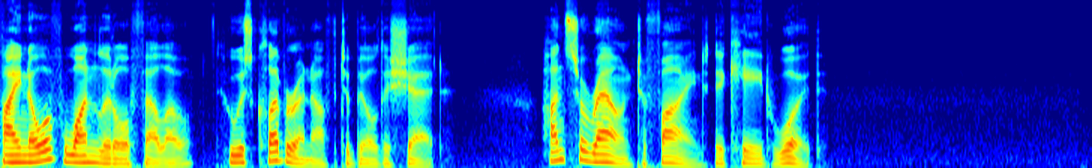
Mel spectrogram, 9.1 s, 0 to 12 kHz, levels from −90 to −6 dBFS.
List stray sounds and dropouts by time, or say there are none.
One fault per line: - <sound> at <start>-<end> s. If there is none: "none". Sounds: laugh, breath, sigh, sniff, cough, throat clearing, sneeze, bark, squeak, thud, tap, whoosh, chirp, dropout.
none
